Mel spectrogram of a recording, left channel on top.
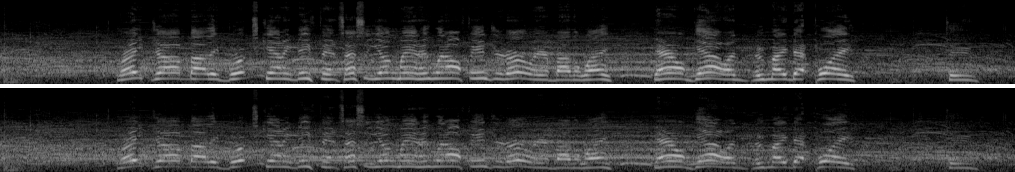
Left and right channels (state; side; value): quieter; right; 3.5 dB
